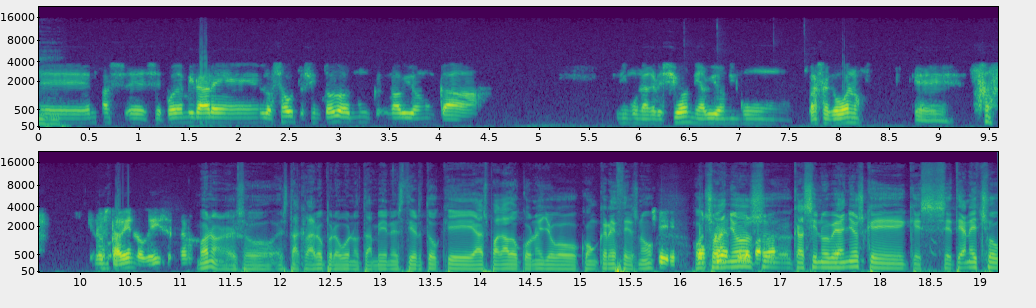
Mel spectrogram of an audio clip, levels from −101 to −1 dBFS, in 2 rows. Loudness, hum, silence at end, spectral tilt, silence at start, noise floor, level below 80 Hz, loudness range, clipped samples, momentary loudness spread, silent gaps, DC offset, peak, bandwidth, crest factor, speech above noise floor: -21 LUFS; none; 0 s; -5 dB/octave; 0 s; -56 dBFS; -42 dBFS; 7 LU; under 0.1%; 15 LU; none; under 0.1%; 0 dBFS; 16 kHz; 20 dB; 35 dB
